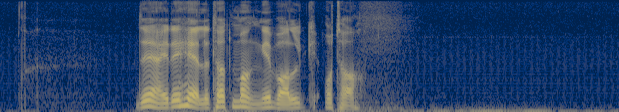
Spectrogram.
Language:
Norwegian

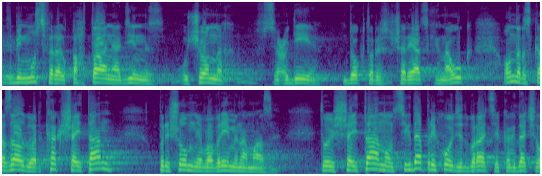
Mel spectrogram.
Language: Russian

